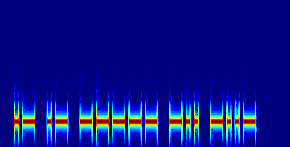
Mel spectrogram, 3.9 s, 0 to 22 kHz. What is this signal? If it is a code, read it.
Morse code, heard as a keyed tone, about 22 wpm, 700 Hz. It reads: AA0DX
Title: USA Callsign DE Callsign 22wpm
